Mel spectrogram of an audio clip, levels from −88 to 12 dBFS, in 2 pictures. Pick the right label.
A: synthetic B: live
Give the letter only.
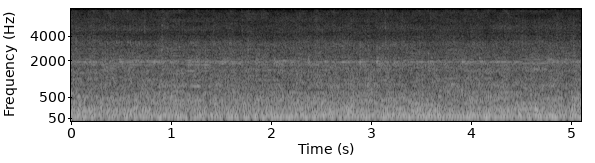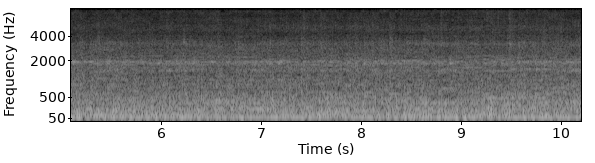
A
